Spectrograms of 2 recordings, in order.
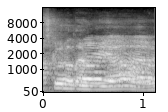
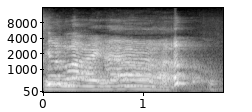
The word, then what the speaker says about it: Scodelario: It's pronounced Scodelario. She is British. So it's not Scodelario. It's Scodelario.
